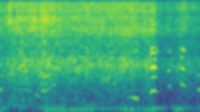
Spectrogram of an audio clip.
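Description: Small waves washing in at the water's edge of a sandy beach, with faint distant voices of people in the water.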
